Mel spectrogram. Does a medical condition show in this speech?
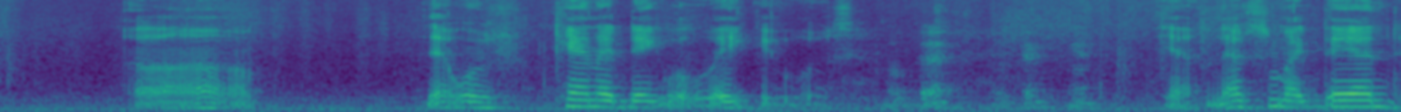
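Yes: traumatic brain injury.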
